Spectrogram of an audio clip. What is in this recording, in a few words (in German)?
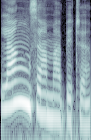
"slower please", German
